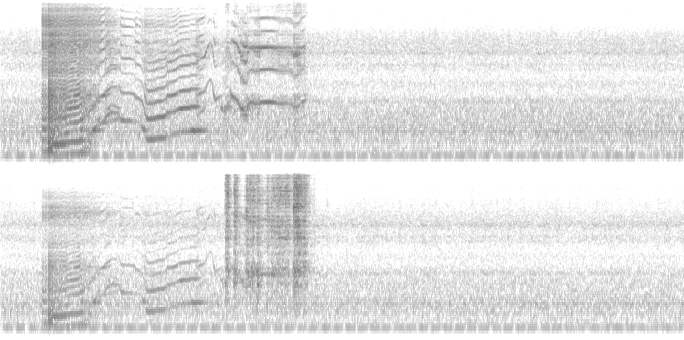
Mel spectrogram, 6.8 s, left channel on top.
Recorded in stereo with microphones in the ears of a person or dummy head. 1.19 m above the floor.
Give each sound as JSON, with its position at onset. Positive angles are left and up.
{"t": 0.4, "sound": "a cupboard door", "side_deg": 60}
{"t": 2.2, "sound": "cutlery clinking", "side_deg": -60}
